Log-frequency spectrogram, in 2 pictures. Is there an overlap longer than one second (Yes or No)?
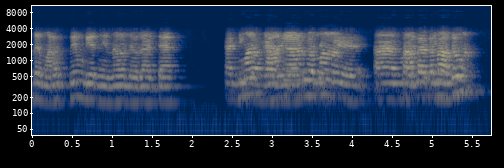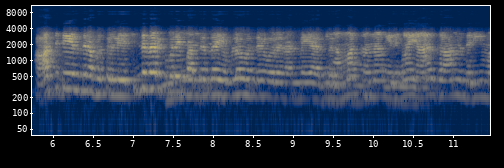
Yes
